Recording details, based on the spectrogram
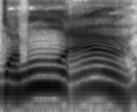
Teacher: Jami'a harus keluar dari mulut, bukan jami'a melalui hidung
